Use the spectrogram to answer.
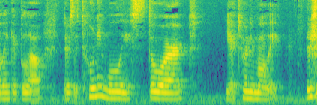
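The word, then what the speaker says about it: TONYMOLY: and so I'm finally saying it right at Tony moly multicolored pencil my school looks um I don't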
